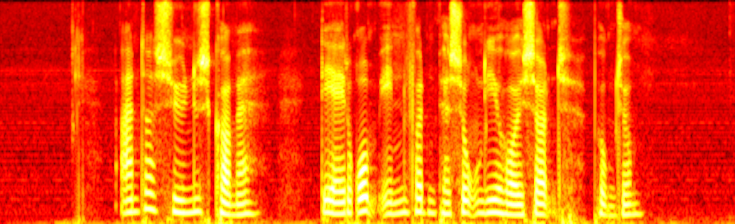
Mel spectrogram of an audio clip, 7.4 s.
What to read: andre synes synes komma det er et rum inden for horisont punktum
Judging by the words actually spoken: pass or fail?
fail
